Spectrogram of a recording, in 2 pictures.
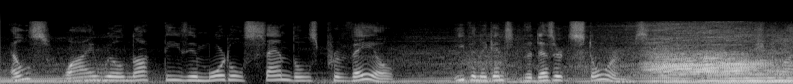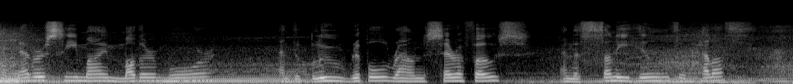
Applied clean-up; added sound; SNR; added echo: none; Motorcycle; 0 dB; none.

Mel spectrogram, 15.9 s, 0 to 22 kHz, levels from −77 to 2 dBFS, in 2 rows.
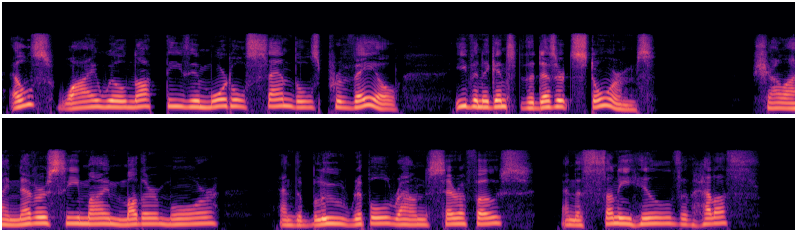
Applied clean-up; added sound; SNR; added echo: none; none; none; none.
